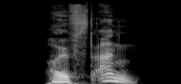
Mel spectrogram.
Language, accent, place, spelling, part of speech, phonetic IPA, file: German, Germany, Berlin, häufst an, verb, [ˌhɔɪ̯fst ˈan], De-häufst an.ogg
- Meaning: second-person singular present of anhäufen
